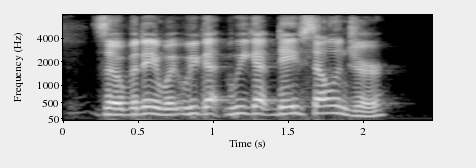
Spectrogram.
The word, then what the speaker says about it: Selinger: It's Dave Selinger, just like JD Salinger, Catcher in the Rye.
